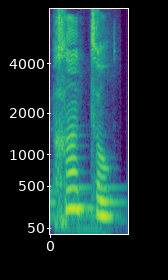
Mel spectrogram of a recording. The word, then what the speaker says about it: printemps: Ça fait aussi en ici, on ne prononce pas le p et e s.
